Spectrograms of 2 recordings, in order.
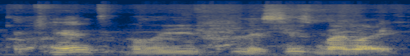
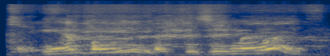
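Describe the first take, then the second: First: It sounds dismayed and weary. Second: It sounds excited and grateful.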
